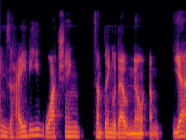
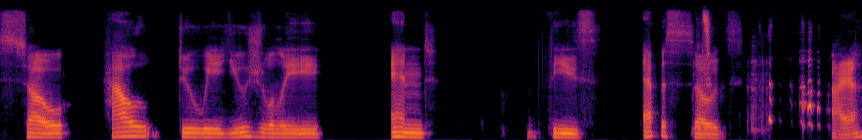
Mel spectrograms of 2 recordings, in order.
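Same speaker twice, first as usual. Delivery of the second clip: very slow, stretched-out slow-motion delivery. Asking how episodes usually end, very slow, like slow motion. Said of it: "You sound like you're in slow motion".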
